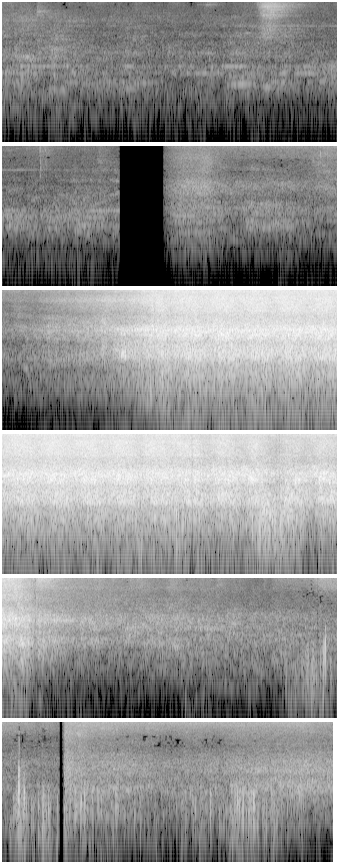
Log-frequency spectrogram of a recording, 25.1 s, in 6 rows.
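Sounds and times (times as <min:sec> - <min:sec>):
train rushing past: 0:06.3 - 0:25.0.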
